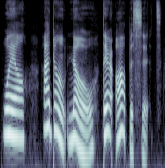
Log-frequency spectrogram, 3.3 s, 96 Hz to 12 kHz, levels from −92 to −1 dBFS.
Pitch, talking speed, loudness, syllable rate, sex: 225 Hz, 110 wpm, -16 LUFS, 3.7 syllables/s, female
